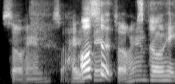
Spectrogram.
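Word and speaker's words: Sochan: big show fan yeah Sohan yeah so I say it wrong all the time but it's so Hand also Troy like listen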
